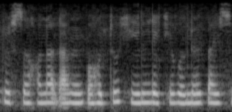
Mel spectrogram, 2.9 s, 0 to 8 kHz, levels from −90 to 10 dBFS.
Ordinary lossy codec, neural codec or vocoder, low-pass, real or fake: none; codec, 16 kHz, 2 kbps, FunCodec, trained on Chinese and English, 25 frames a second; 7.2 kHz; fake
